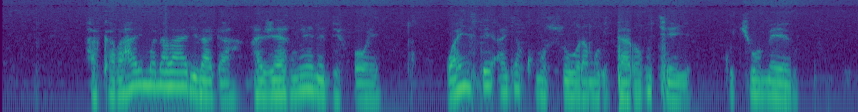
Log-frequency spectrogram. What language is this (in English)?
Kinyarwanda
